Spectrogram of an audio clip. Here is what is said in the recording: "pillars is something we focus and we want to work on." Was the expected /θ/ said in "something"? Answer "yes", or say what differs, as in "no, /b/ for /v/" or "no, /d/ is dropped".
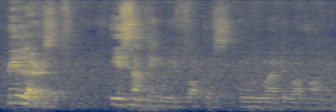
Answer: no, /t/ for /θ/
